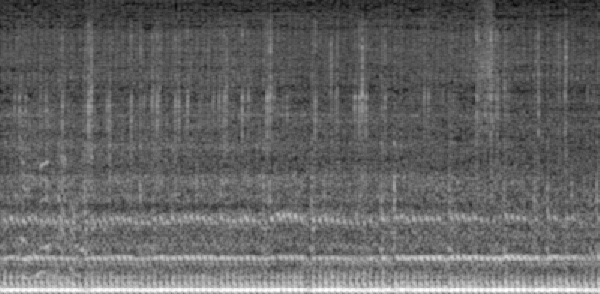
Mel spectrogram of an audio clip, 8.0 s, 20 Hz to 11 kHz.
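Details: Honda Activa 125 scooter, nearly new, on first start of the day or after a long break; steady low thump with a knock about four times a second, persisting since day 4 and after three services; cause not found.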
